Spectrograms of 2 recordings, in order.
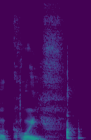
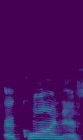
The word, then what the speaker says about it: Aquinas: what, a queef. South Park. No, it's Aquinas is how it's pronounced.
